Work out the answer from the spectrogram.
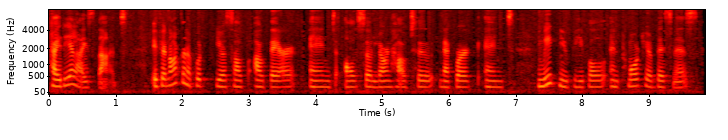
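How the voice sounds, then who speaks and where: Female lawyer guest, Telugu native, low voice, steady earnest telling. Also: measured pace, poor audio. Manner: earnest, steady storytelling with fillers. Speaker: immigration lawyer. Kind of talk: interview answers.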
